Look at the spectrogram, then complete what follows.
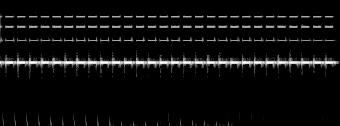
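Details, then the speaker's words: Home smoke alarm wired to a remote horn, test button pressed: shrill, even beeping about twice a second for nearly seven seconds, then stops cleanly; alarm sounds properly. "so I'll do a quick test of the smoke which you can hear chirping and you'll hear the horn"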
